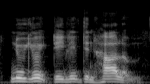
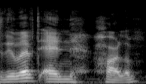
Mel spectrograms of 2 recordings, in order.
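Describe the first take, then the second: First: Jokey put-on New York accent. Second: Said in the usual way. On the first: Shown as a demonstration. Podcaster carrying on her joke in a New York accent. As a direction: say it like a mock New Yorker. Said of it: "That's my New York accent". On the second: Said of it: "No, shut up. Anyway".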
